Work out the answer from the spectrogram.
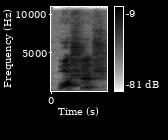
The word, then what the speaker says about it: Vashisht: Vashisht. There's going to be another quiz in about 15 minutes, so. A lot of people think it's German because the V is pronounced like a Vashisht.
